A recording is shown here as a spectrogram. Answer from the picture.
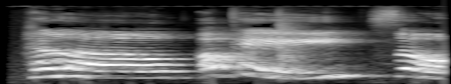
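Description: A woman's voice calling out two loud, drawn-out phrases, an energetic greeting-like exclamation, the first ending about a second in.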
